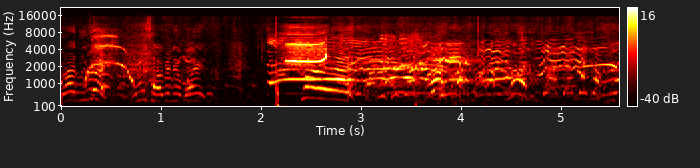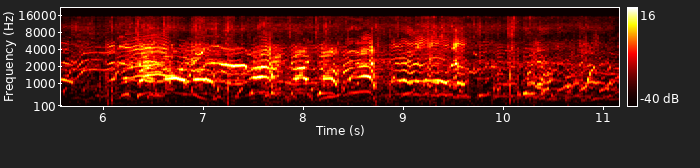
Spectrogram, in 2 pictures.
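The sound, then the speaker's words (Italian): About 50 children play Australian football with an oval ball outdoors in a remote mountain village in Myanmar, many young voices shouting and squealing nonstop as they run, chase and kick, with a sudden loud burst of cries early on. “Quasi 50 bambini corrono, inseguono e calciano la palla ovale.”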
